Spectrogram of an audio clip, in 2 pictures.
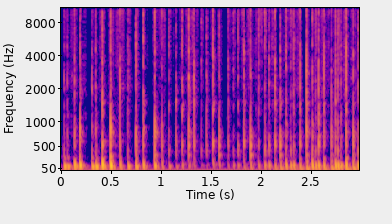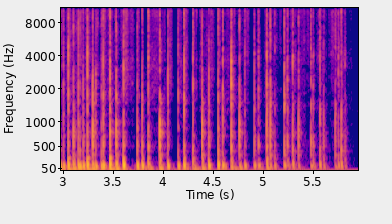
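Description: A flat brown corrugated cardboard sheet is scratched across its ribs with fingertips, then held up and tapped with fingers. The result is a steady run of about forty quick, dull, low thuds with no ring, each dying away almost at once.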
